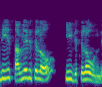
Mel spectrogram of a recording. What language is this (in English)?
Telugu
